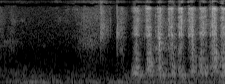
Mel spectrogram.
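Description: Scratch-off lottery ticket being scratched, the coating rubbed off the play area in quick, short strokes. Faint, and starting a little over a second in.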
